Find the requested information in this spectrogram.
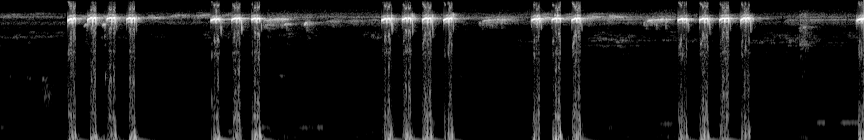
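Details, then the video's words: Blue-crowned hanging parrot calling for its companions to come close, repeating quick bursts of three or four very high, sharp chirps roughly every second, loud and clear. "suara serindit lagi memanggil kawannya agar datang mendekat"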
